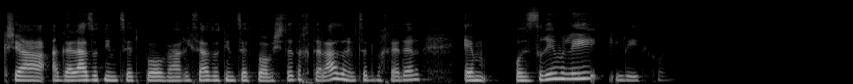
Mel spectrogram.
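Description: Speech recording with no technical faults; the level eases down in a smooth fade-out beginning around 5.5 s and reaching silence at 6.81 s.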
